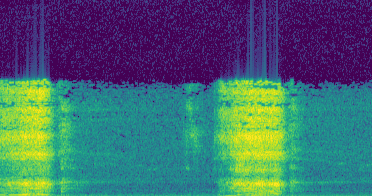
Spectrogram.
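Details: Snoring recorded with the SnoreLab app: two long, deep, rattling snores a few seconds apart over low room hum.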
